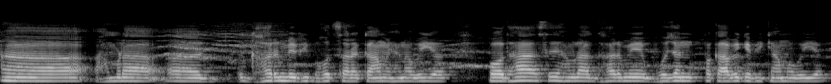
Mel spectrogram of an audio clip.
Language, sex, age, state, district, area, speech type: Maithili, female, 18-30, Bihar, Sitamarhi, rural, spontaneous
